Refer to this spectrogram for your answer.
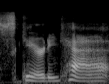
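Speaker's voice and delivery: very high, jeering, taunting yell. Player in a game announces a yell at a fleeing man, yelled taunt. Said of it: "I'll yell".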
